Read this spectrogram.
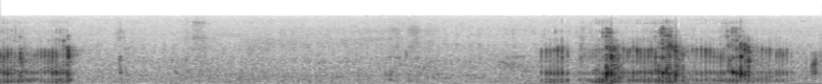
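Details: Bulldog snoring while asleep in the living room: rough, snorting breaths separated by a quiet pause, the later one breaking into rattling pulses.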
